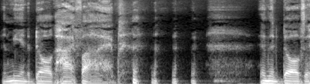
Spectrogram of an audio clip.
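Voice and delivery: ordinary talk, nothing marked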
